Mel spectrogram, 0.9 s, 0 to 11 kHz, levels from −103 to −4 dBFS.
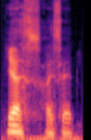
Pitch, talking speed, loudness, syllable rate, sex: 110 Hz, 195 wpm, -20 LUFS, 4.7 syllables/s, male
